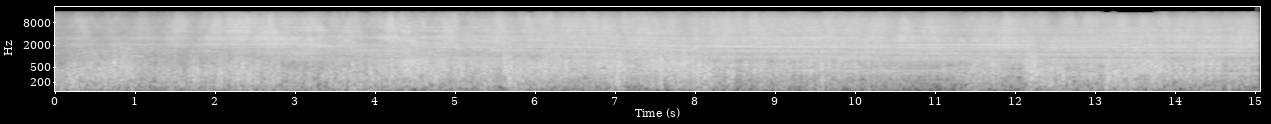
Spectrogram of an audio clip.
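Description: A paramotor engine buzzes steadily as it takes off and climbs away.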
